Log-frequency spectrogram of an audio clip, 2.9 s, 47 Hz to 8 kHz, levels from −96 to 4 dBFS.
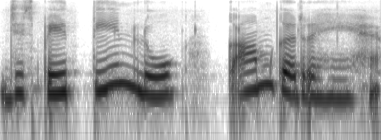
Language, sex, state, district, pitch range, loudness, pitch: Hindi, female, Himachal Pradesh, Shimla, 245-285 Hz, -17 LUFS, 265 Hz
